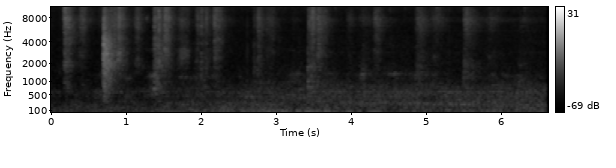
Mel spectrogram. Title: Horror bulkhead popping sound 3:30AM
